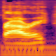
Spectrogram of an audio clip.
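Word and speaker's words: brouwerij: It's spelled with a J at the end. Browridge. Uh-huh. It's like Browridge. It's pronounced Browery.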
